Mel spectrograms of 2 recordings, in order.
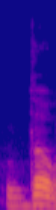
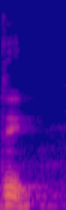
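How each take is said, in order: First: The word ends in a short 'uh' vowel. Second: The word ends in a pressed 'ee' vowel. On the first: The next word starts with a consonant sound. "Consonant sound होगी तो हम तेको क्या बोलेंगे, द बोलेंगे only" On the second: The next word starts with a vowel sound. "छोटी की मात्रा होती है दी, थोड़ा सा प्रेस लगाएंगे हम दी"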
